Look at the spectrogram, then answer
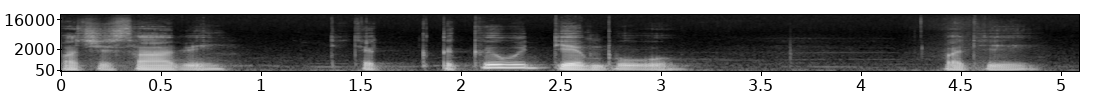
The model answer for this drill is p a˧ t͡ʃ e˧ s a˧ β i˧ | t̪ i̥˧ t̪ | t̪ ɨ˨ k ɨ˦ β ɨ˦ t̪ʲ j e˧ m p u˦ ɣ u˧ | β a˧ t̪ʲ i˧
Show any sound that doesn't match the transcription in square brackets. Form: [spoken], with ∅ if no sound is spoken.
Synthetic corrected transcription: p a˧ t͡ʃ [i˧] s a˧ β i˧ | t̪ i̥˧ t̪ | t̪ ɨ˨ k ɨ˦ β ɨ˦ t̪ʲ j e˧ m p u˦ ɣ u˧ | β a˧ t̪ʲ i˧

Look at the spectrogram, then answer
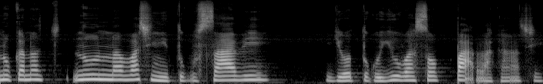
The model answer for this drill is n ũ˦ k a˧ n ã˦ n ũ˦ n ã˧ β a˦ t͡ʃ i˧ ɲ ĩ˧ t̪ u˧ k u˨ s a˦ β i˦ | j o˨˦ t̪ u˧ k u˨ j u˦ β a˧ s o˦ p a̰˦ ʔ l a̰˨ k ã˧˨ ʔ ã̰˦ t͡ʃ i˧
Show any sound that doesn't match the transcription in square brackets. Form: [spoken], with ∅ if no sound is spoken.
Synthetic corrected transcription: n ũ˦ k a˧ n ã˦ n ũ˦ n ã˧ β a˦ t͡ʃ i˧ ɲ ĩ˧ t̪ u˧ k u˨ s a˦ β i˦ | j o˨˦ t̪ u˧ k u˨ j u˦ β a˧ s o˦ p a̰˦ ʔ l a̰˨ k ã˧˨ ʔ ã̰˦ t͡ʃ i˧

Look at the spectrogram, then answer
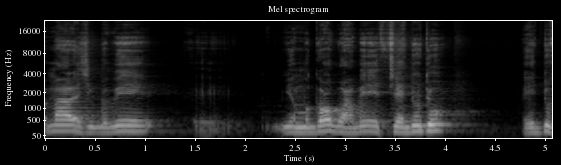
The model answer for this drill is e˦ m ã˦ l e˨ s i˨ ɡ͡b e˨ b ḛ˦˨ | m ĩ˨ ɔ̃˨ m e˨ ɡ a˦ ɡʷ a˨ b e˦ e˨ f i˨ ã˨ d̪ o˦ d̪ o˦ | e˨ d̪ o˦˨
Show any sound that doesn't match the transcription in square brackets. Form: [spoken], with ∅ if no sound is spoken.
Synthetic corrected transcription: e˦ m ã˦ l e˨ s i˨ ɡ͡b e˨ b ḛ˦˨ | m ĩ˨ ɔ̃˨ m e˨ ɡ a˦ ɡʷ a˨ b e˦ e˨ f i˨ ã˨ d̪ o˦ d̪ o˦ | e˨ d̪ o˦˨

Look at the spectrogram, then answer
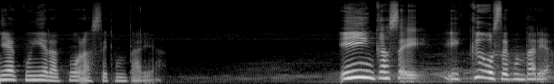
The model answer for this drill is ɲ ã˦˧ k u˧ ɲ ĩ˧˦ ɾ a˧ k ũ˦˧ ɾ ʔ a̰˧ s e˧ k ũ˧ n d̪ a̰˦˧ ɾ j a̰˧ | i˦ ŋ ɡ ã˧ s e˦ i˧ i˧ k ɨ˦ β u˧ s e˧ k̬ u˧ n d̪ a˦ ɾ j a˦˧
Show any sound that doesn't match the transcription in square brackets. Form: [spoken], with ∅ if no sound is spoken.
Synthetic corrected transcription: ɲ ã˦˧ k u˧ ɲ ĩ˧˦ ɾ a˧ k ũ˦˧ ɾ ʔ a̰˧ s e˧ k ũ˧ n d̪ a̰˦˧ ɾ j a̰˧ | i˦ ŋ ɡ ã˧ s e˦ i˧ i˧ k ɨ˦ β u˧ s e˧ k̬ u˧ n d̪ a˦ ɾ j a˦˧

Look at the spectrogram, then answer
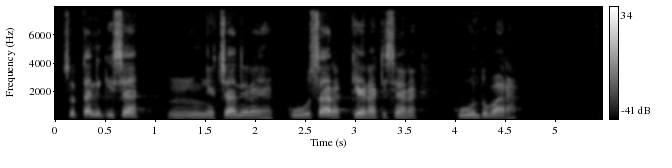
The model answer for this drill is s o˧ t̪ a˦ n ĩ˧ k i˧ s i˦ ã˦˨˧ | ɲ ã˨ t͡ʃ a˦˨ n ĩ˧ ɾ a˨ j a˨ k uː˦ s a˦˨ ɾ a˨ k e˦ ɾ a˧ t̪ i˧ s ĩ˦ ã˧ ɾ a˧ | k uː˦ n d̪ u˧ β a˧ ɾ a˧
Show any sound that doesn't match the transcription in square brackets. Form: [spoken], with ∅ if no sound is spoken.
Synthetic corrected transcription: s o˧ t̪ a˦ n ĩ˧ k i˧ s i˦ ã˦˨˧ | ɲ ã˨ t͡ʃ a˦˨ n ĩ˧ ɾ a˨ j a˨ k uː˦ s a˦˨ ɾ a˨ k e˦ ɾ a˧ t̪ i˧ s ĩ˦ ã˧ ɾ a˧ | k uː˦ n d̪ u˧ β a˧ ɾ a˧

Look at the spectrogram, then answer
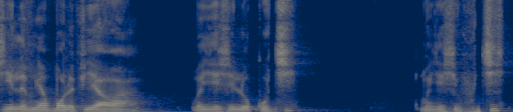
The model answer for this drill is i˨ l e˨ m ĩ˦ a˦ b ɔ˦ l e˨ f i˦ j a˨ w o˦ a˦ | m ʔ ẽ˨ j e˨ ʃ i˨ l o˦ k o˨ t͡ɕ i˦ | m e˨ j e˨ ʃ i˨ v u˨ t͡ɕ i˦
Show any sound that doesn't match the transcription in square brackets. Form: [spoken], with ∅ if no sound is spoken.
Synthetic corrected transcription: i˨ l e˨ m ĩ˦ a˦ [ɡ͡b] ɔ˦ l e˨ f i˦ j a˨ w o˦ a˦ | m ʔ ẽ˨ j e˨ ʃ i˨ l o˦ k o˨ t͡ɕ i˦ | m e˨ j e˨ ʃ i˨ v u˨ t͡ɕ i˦

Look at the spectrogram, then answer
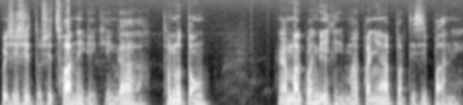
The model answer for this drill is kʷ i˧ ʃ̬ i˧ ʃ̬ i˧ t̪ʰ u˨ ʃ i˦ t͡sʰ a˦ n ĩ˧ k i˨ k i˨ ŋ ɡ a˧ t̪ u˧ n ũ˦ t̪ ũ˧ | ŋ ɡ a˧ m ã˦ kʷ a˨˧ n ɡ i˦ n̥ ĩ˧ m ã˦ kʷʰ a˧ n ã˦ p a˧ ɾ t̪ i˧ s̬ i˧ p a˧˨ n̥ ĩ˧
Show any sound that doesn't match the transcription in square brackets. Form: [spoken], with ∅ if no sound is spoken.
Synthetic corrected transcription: kʷ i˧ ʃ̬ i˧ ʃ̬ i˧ [t̪] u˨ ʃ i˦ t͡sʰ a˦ n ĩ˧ k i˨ k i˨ ŋ ɡ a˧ [t̪ʰ] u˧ n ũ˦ t̪ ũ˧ | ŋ ɡ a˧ m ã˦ kʷ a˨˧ [ŋ] ɡ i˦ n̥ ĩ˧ m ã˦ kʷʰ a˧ [ɲ] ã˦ p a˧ ɾ t̪ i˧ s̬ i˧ p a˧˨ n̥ ĩ˧

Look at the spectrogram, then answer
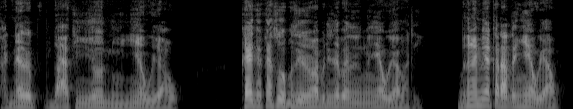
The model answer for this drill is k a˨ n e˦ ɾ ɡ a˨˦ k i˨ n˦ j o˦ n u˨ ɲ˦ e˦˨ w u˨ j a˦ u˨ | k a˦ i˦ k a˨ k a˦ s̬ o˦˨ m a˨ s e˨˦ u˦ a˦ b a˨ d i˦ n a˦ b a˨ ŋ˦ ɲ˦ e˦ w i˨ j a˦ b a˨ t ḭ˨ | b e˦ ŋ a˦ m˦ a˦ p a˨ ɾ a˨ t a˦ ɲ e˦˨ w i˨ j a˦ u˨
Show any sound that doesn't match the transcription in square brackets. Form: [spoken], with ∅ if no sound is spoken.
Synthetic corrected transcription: k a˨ n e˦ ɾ [b] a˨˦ k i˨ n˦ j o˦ n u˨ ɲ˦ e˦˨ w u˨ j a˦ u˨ | k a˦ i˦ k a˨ k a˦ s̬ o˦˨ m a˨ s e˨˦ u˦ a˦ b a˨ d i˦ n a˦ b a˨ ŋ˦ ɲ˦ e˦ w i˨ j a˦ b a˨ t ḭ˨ | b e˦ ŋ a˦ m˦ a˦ [k] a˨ ɾ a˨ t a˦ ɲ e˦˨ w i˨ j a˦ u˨

